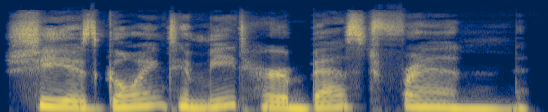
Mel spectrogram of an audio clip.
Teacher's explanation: The stressed words are going, meet, best, friend. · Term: sentence stress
